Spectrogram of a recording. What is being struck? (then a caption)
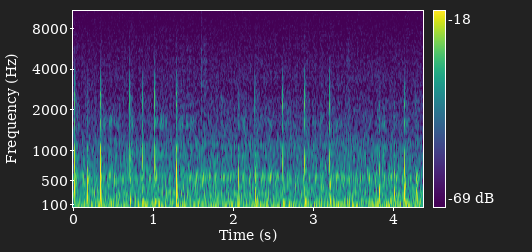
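Glass tablet touchscreen and plastic stylus tip. An Apple Pencil's plastic tip, held by a hand with long red nails, rapidly taps and scratches across an iPad's glass touchscreen while handwriting text. About 16 quiet, dry, sharp clicks sound over a faint, low, steady background, each dying away almost instantly.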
